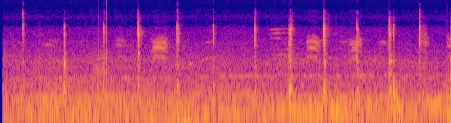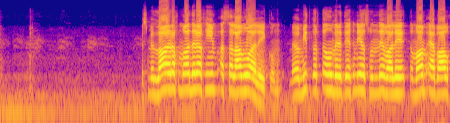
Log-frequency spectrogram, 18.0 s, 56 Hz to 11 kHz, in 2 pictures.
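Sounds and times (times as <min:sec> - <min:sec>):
birds calling: 0:00.1 - 0:18.0
hoe chopping into soil: 0:02.0 - 0:04.4.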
